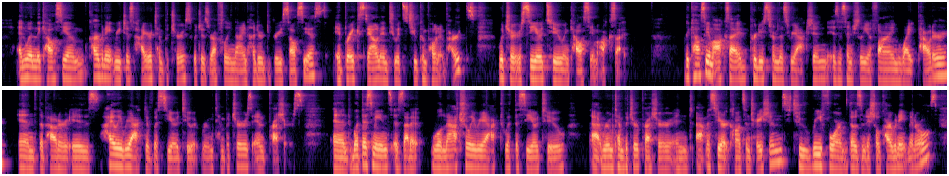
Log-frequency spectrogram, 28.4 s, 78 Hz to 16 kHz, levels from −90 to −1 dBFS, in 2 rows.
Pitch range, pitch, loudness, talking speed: 115-130 Hz, 125 Hz, -20 LUFS, 170 wpm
